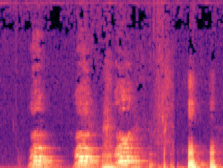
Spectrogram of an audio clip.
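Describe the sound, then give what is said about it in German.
A dog barks in the distance, several short, quiet, harmonic barks spaced irregularly: a few at even intervals, then two quicker ones close together. “In der Ferne bellt ein Hund.”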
